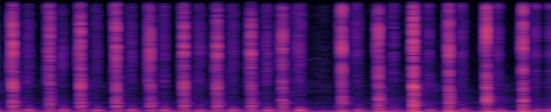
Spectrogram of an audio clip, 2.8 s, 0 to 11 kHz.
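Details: Dell XPS 9570 laptop, microphone below, spacebar after greasing its metal-on-metal stabilizer bars to cure an intermittent right-side squeak; quick crisp taps about six a second with no squeak between them, now quiet.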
